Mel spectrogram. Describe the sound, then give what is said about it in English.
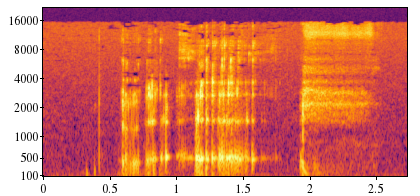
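A long, loud, croaking burp rumbles for about a second, followed by a brief raspy breathy sound as it trails off. No talking. “It was just a bitch burp.”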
